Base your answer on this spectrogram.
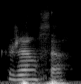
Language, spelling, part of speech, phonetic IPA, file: Polish, rzęsa, noun, [ˈʒɛ̃w̃sa], Pl-rzęsa.ogg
